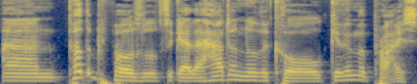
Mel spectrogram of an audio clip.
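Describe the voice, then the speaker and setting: Here a man speaks with a British accent. His tone is dark and mellow, and the background is quiet. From Britain. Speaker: podcast host, marketing and LinkedIn consultant. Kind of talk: solo podcast monologue. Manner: casual, conversational.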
